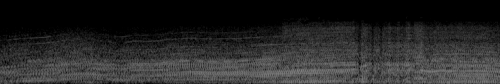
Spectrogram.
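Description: A hypercar race car in a racing video game roars at high revs as it drifts, with the engine note rising and shifting while faint tire skid noise sits underneath, steady and loud throughout without speech.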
